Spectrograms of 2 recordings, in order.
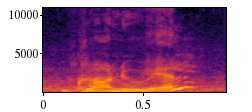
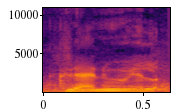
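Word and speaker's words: Granuaile: Some pronounce Granuel, but we can pronounce Granuel also.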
